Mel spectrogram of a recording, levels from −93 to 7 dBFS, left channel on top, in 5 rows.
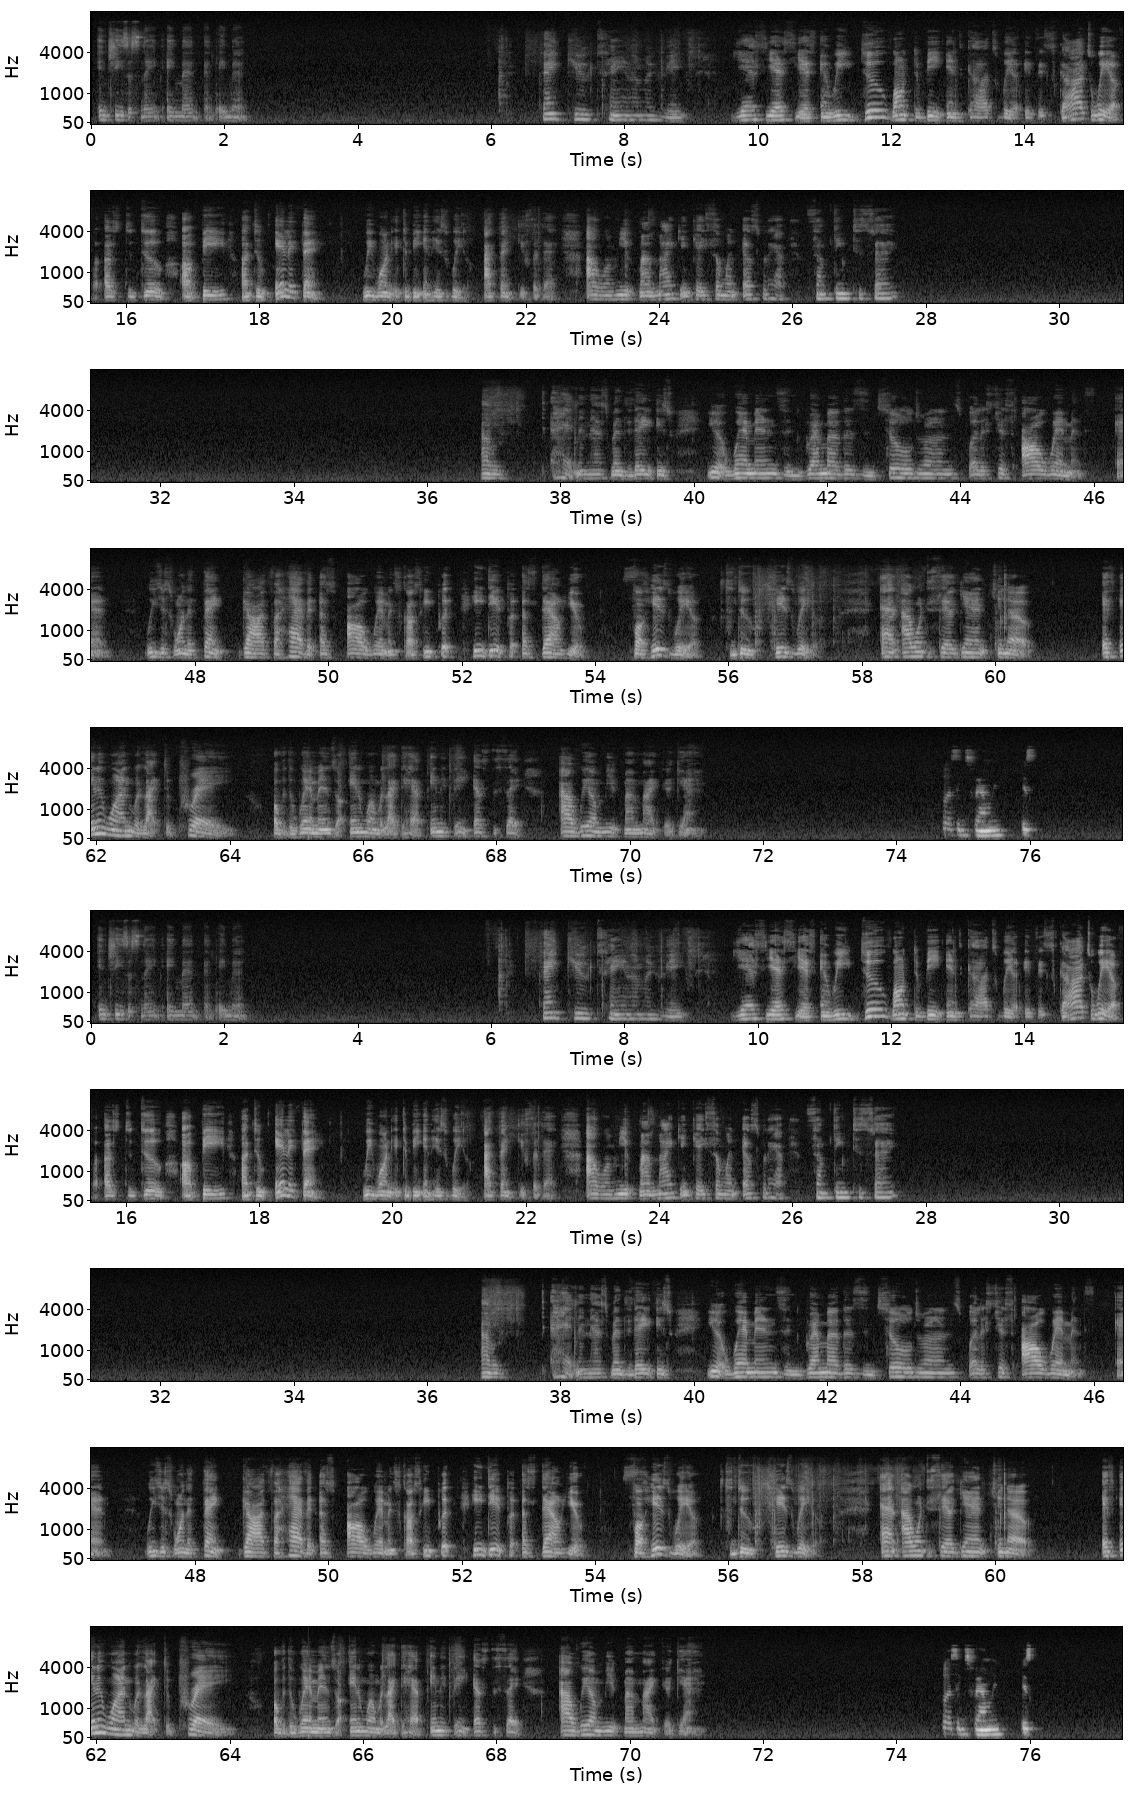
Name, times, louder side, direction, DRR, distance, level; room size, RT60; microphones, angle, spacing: voice 1, 0.1-2.4, equal, 5° left, 1.2 m, -36 dB
voice 2, 6.5-9.1 9.6-15.4 15.7-18.9 19.6-27.5 36.8-37.4 37.8-45.8 46.3-46.7 47.3-48.4 48.7-53.8 54.6-55.5 56.0-60.5 61.6-64.1 64.7-68.6 68.9-71.1, right 2 dB, 35° right, 1.1 m, -28 dB
voice 3, 74.7-75.6 75.9-76.1, right 3 dB, 60° right, 0.4 m, -17 dB
9.7 x 6.1 x 3.6 m
head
